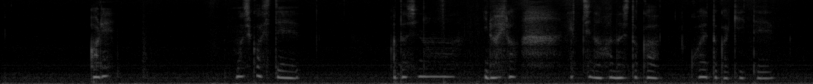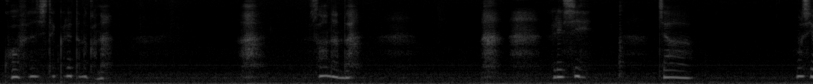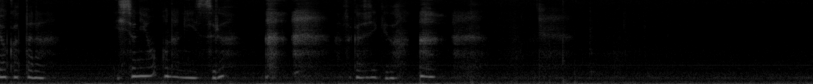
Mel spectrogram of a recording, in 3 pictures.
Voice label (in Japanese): 淫語オナニー カウント ステレオ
